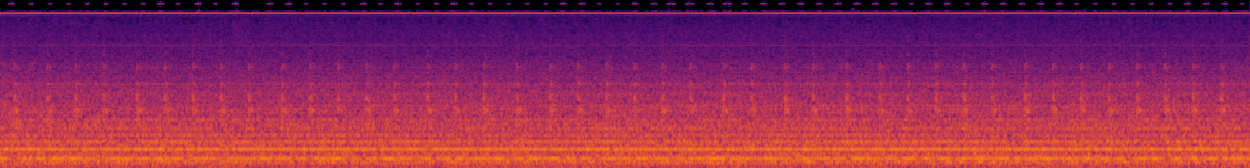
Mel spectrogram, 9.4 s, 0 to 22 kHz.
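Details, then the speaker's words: Tandy 10 MB Disk Cartridge System (re-labeled Iomega Bernoulli Box) on a TRS-80 Model 16B formatting a cartridge with diskutil: steady rhythmic ticking and soft chunking over faint whir as heads step track by track; formatted successfully, normal. "I never minded sitting there and just watching it count the percent up and format them count the tracks hear the drive chunk something therapeutic about it there was then too"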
